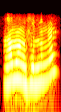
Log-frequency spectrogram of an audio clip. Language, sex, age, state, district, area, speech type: Tamil, female, 18-30, Tamil Nadu, Coimbatore, rural, conversation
